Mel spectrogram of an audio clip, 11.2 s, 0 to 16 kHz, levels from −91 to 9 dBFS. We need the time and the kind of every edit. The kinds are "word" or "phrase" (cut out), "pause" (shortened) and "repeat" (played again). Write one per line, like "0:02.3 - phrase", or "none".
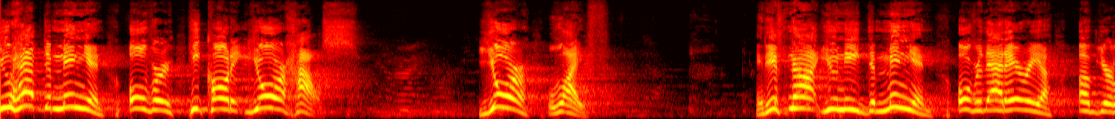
none

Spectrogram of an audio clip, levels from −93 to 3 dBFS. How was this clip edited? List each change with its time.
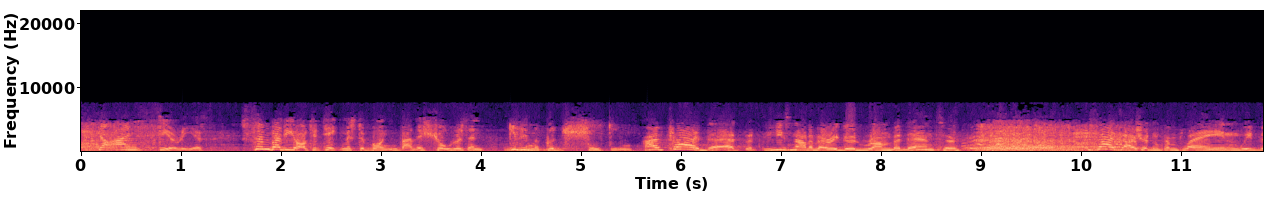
0:10.5 - word

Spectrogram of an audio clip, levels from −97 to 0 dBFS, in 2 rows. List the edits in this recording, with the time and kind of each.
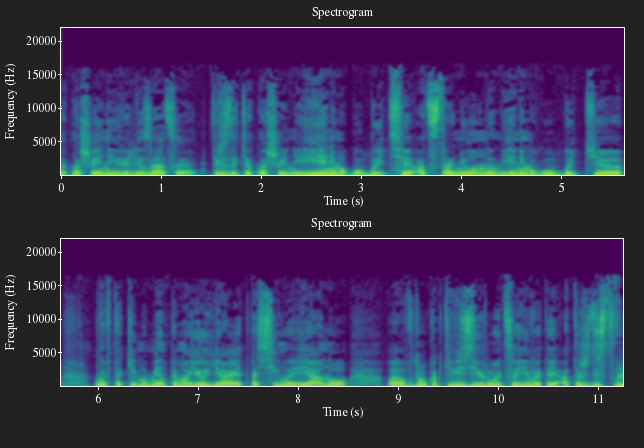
0:01.4 - pause
0:07.5 - word

